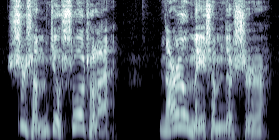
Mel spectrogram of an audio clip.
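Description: A man's voice: high-pitched, wildly swooping pitch, normal speed, fairly bright tone, slightly rough, voice pushed up, exaggerated voice. A man voicing a headstrong, pouty young swordswoman in an audiobook, whiny and insistent. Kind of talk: audiobook character reading.

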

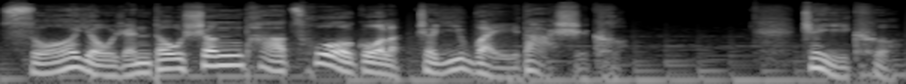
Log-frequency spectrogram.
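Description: Male narrator, unhurried, animated intonation, dramatic scripted storytelling, soft music bed. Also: fairly low pitch.

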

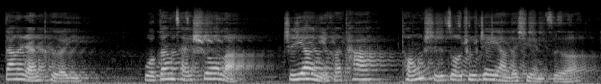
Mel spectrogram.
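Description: A heavily echoing goddess of fate played by a woman speaks with calm authority and very varied intonation. She explains patiently, with faint music behind her in a radio drama. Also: mid-range voice, recorded from a distance, lightly acted. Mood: assured. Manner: measured, explanatory, gently authoritative. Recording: very echoey reverberant studio effect.

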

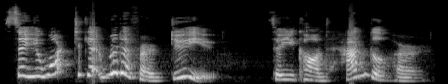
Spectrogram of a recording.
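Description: A woman voicing a huge, bullying female headmistress who barks and shouts with scorn. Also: sits high, wildly swooping pitch, a little slow, pitched above the performer's own voice, full character voice, low-quality recording. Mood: bellowing scorn.

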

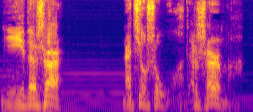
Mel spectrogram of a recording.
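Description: A man playing a gruff scolding husband. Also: on the low side, big pitch swings, fairly quick, pushed and bright, soft background music, heavily acted. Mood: reassuring. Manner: scolding, brusque. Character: gruff middle-aged husband, bossy and scolding. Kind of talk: radio novel reading.

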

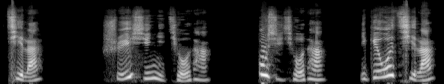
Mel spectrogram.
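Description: A woman's voice: fairly high pitch, sing-song, a little slow, slightly rough, dry recording, clean studio sound, heavily acted. A woman voicing a furious, spoiled young concubine in an audiobook drama, screaming with defiance. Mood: shrill, furious.

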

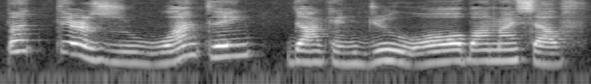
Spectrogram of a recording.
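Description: A woman's voice: fairly high pitch, animated, slow pace, darkish tone. A woman voicing an anxious, stubborn, grumbling male toad in a children's storybook. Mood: grumpy.

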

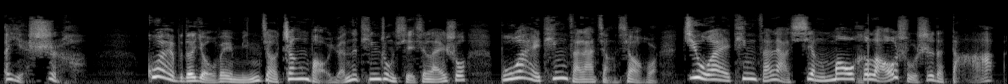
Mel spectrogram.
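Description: Animated, husky female radio comedy host. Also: lowish voice, moderate pace, no room sound. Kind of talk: scripted comic banter between radio hosts.

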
